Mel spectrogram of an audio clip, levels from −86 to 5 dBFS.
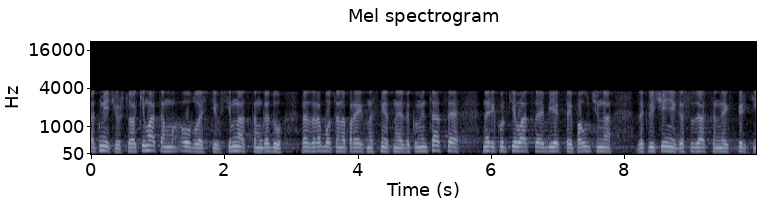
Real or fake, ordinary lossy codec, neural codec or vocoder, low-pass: real; none; none; 3.6 kHz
